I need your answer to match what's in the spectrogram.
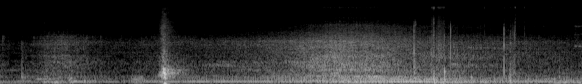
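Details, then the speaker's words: Honda Scoopy CVT after re-greasing a clutch-unit bearing that had been making a rough noise: smooth engine drone rising with throttle, no rumbling or scraping from the belt drive. The scooter had earlier lost power and struggled to about 20 km/h on hills; the CVT now sounds normal. "tetapi sekarang sudah saya tambahkan pelumas dan mesinnya berjalan halus, tidak ada suara aneh."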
